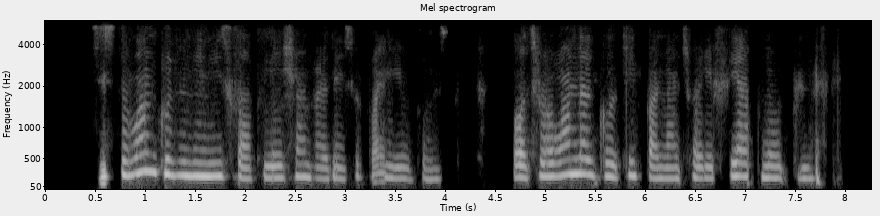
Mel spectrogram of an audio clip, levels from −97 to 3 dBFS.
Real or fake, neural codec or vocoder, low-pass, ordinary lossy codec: fake; codec, 16 kHz in and 24 kHz out, 0.6 kbps, FireRedTTS-2 codec; 5.4 kHz; Opus, 16 kbps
